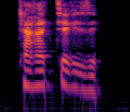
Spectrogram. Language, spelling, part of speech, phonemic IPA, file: French, caractériser, verb, /ka.ʁak.te.ʁi.ze/, LL-Q150 (fra)-caractériser.wav
- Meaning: to characterize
